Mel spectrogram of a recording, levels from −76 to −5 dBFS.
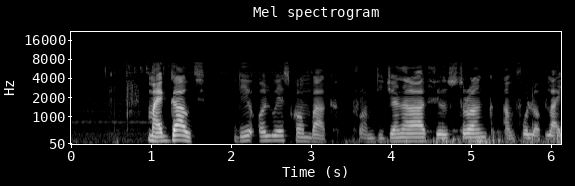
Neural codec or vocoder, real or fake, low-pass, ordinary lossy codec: none; real; 7.2 kHz; none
